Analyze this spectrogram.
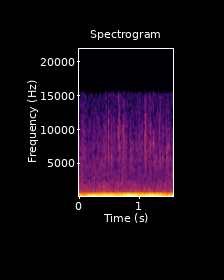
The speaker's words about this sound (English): accompanied by the sound of falling rain. You get lost in the motion of the night outside. Your tired eyes follow the crystal drops of rain, slipping down the panes of garret windows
